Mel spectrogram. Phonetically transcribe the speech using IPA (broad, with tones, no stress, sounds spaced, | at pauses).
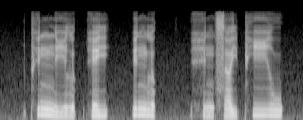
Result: pʰ ɪ˥ ŋ n̪ iː˨˧ l ʊ˨ k̚ h e˥ j | ɪ˥ ŋ l ʊ˧ k̚ | h ɪ˧ ŋ s ɐ˨˧ j pʰ iː˥ w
